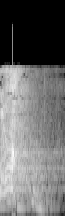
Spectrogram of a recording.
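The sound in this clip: One sneeze: an abrupt, forceful burst of breath that peaks quickly and then trails off into a fading exhale.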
